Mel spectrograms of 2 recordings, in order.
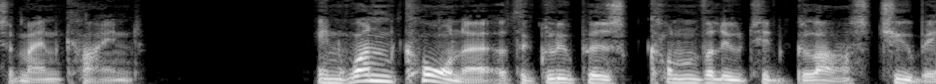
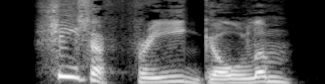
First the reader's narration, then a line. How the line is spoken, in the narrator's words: said Adora Bell sharply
